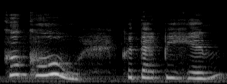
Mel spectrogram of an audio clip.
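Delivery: high, loud cooing call; cooing dove. Acted. Mourning dove asking about the stranger, high cooing. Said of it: "asked the mourning dove".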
